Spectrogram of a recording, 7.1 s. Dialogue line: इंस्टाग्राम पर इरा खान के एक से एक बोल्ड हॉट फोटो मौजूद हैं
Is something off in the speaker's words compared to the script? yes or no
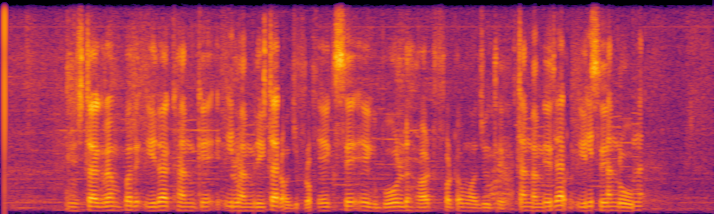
yes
